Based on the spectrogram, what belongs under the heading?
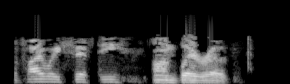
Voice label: Incident Tac 1, scanner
